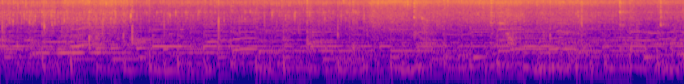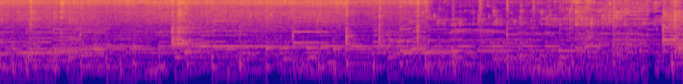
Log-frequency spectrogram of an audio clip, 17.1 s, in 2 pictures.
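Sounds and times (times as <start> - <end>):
shrimp sizzling in oil: 0.0 - 17.0
soft background music: 0.0 - 17.0
metal spatula scraping and tapping pan: 3.8 - 9.6, 10.6 - 11.4, 12.8 - 14.0, 16.2 - 17.0.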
